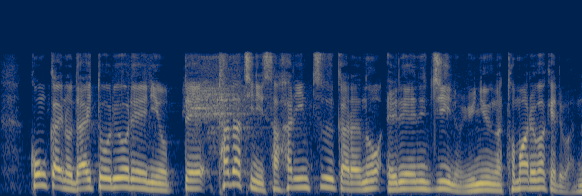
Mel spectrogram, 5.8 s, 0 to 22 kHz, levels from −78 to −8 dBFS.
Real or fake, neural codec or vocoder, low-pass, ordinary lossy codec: real; none; 7.2 kHz; none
